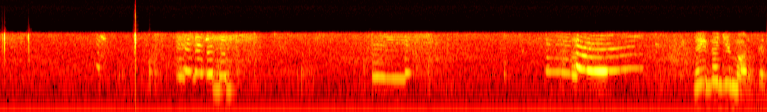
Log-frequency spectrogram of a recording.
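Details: Maly the Mastiff whines in short tonal bursts, then a longer, bending, mournful moan, with a woman's Polish speech and a sharp click between.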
